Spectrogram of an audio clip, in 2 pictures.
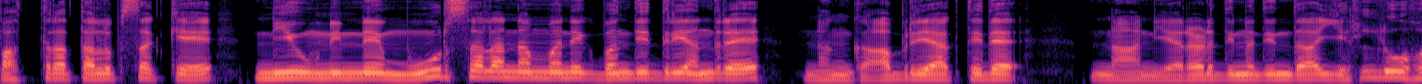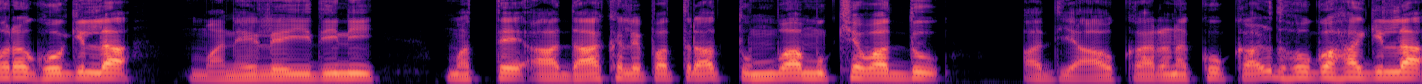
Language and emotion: Kannada, fearful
